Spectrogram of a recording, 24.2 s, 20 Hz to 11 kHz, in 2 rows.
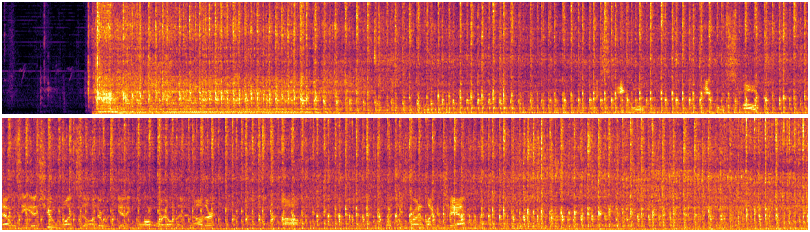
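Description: A 1971 Kawasaki A7 motorcycle, already warm, fires up after a quiet moment and settles into a loud, steady two-stroke idle that runs uninterrupted and close by, with a voice talking over it.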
